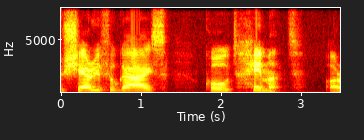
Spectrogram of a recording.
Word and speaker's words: Hemant: So for everyone hi my name is Hmon you can pro pr pronounce as hmon.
